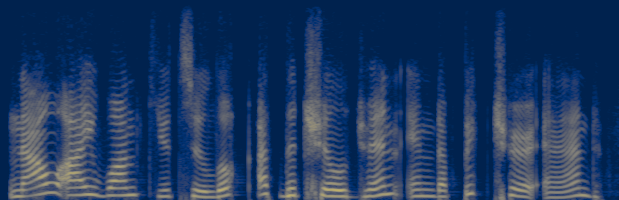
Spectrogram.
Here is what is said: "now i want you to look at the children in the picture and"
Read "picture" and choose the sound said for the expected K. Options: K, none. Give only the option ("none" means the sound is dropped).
K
